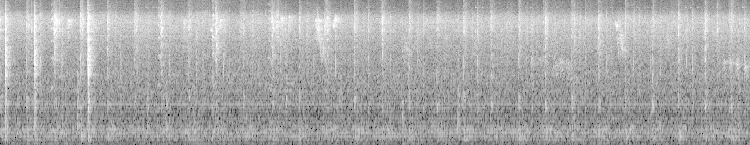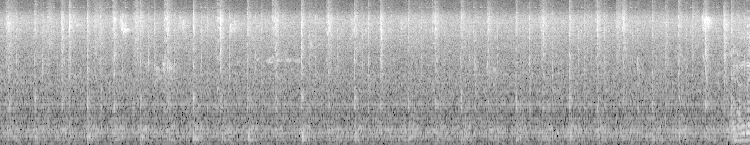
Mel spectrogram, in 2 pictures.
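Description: Motorized treadmill running at a walking pace: a steady hum from the belt and motor, with footsteps landing on the deck as a string of soft knocks.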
